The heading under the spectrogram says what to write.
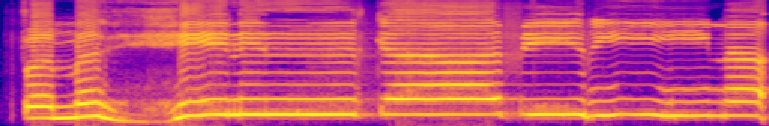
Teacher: ہم نے لام کو لام کے ساتھ ملانا ہے، بیچ میں آنے والا الف نہیں پڑھا جائے گا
